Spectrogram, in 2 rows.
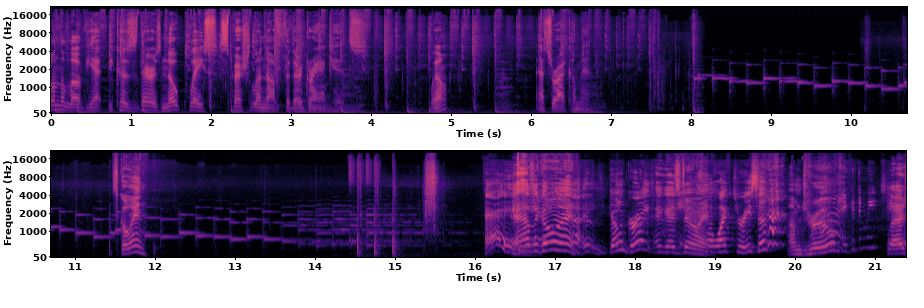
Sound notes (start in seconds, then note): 8.1 gentle music; 14.5 Drew knocks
